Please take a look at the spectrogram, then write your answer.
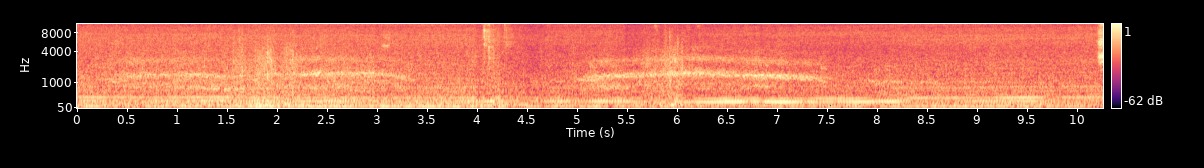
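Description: An Aston Martin race car in Gran Turismo 7 on the Goodwood circuit, its engine droning steadily while the tires squeal and skid in long repeated slides through the corners, loud and close throughout.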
